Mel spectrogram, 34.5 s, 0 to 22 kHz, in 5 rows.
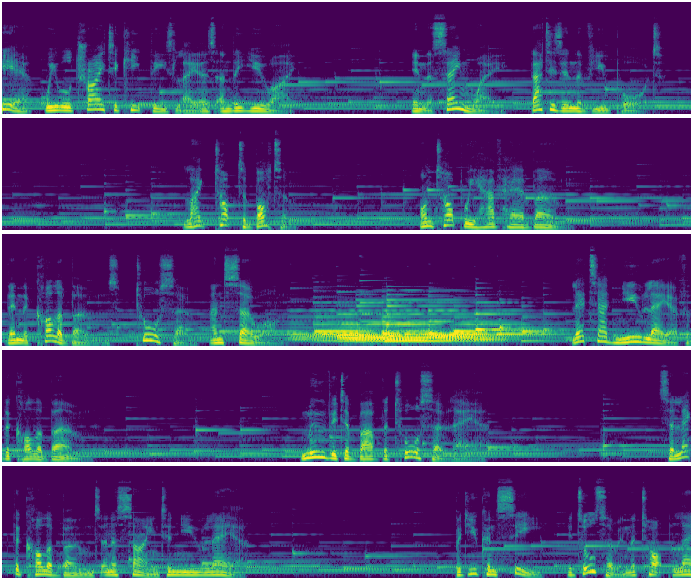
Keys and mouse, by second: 1.0 click, 1.1-6.8 drag, 8.2 middle drag, 8.9-9.3 middle drag, 9.5 shift+middle click, 9.9 middle click, 10.9 click, 11.6 click, 12.2 click, 13.7-16.6 middle drag, 17.0-18.0 middle drag, 20.5 click, 21.8 click, 23.4 click, 24.7 middle drag, 25.6 click, 25.8 middle drag, 26.4 shift+click, 26.8 shift+click, 27.4 shift+click, 28.0 shift+click, 28.5 shift+click, 30.4 click, 31.3 click.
